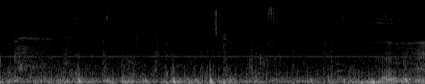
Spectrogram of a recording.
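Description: Soft, irregular footsteps and low thumps in a large room, with a faint steady high hum underneath.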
